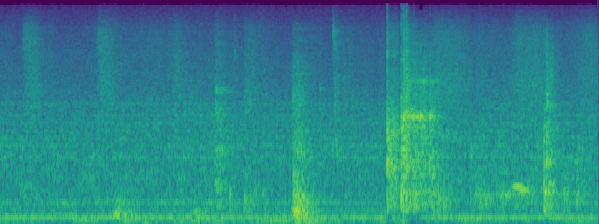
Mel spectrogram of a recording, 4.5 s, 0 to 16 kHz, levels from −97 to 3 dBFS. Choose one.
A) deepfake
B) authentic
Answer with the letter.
B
